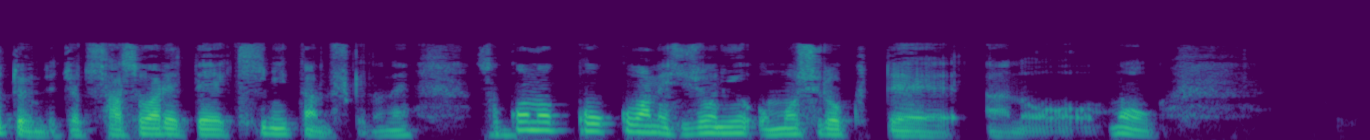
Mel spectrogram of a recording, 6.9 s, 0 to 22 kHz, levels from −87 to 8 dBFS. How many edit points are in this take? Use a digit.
1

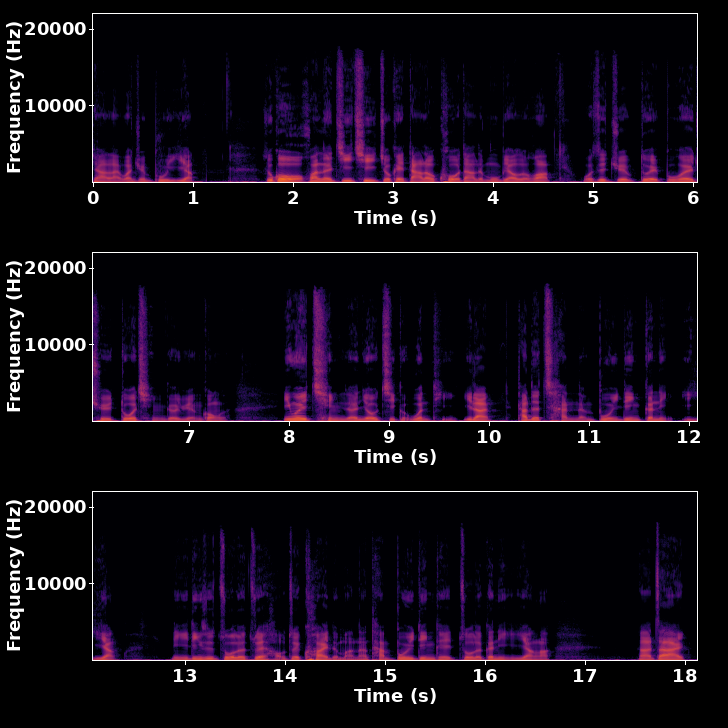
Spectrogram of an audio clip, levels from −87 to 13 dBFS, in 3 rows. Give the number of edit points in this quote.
0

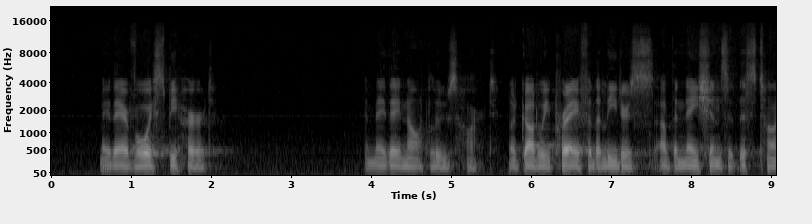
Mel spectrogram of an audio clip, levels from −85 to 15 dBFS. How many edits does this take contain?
1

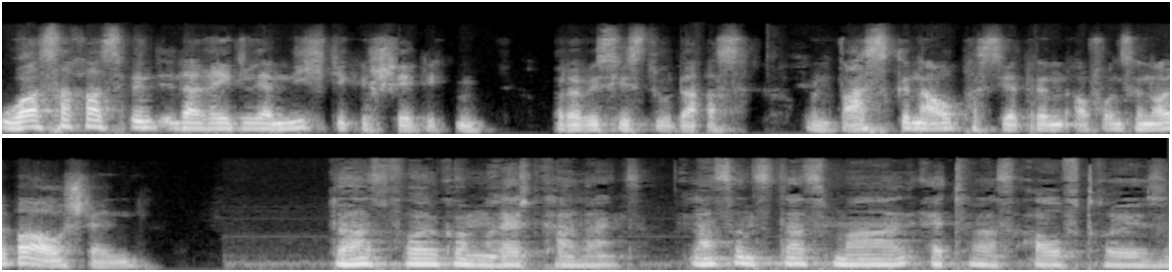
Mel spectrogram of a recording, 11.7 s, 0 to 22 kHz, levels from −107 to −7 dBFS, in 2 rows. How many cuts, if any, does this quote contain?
0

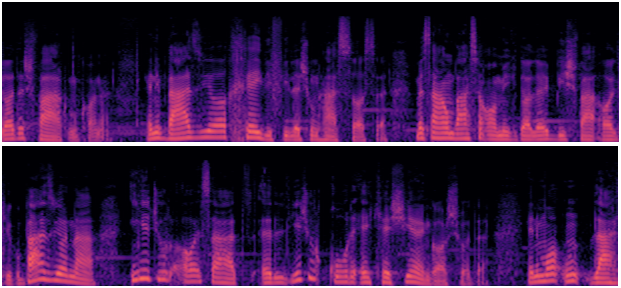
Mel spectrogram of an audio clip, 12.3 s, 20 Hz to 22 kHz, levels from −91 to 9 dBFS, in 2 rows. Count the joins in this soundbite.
0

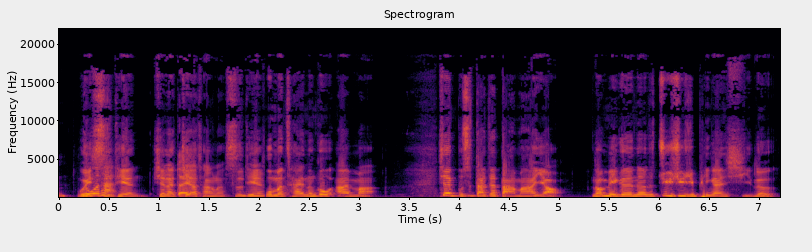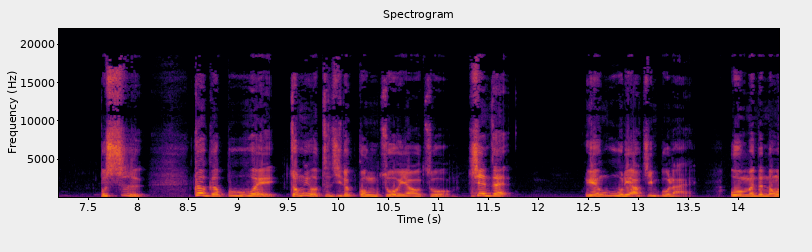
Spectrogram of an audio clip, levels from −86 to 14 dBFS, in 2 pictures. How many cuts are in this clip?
2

